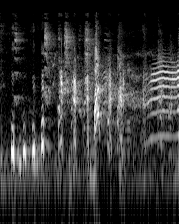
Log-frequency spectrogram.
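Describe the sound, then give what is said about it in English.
A small dog yaps in a rapid string of shrill, high-pitched barks, fairly loud, ending in a drawn-out, whining yelp. No one speaks. “That little doggy is not going to be snatched. He was making too much damn noise.”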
